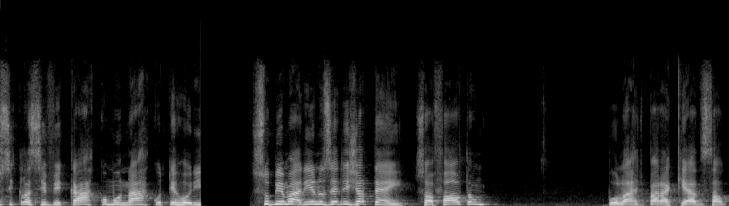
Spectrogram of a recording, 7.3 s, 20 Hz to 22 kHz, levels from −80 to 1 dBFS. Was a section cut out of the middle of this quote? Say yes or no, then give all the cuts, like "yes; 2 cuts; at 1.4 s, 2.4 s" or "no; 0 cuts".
yes; 1 cut; at 2.4 s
